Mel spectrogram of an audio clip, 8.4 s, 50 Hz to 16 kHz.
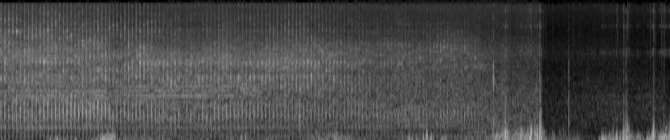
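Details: Baja Dirt Bug with an old worn 2 hp Briggs & Stratton side-valve engine replacing the China engine with a bad crank seal: fast steady chugging, cuts out, then short rev bursts; running fine.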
